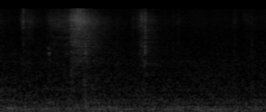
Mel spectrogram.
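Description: Faint rustle and swish of a tarot deck being shuffled and handled, with the clearest swish about half a second in.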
